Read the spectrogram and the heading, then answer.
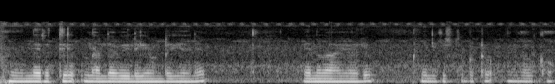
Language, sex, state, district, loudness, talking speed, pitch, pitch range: Malayalam, male, Kerala, Kasaragod, -16 LUFS, 75 wpm, 140 Hz, 135-145 Hz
